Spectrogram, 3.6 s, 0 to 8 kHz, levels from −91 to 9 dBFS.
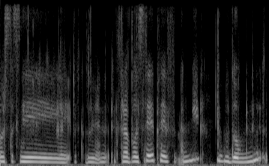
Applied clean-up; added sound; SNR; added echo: neural diffusion model UNIVERSE++.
